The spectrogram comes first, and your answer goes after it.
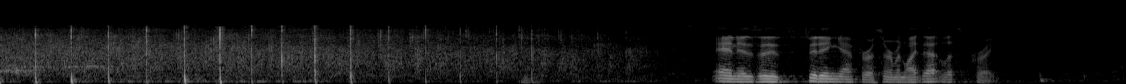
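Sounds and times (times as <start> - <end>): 
audience applause: 0.0 - 6.6
speech: 7.2 - 10.1.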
